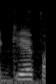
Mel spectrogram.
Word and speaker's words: GIF: And a GIF, a hard G.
